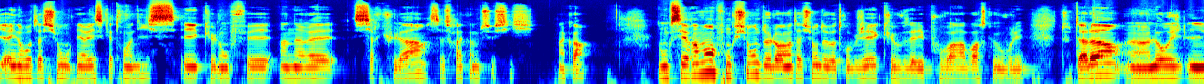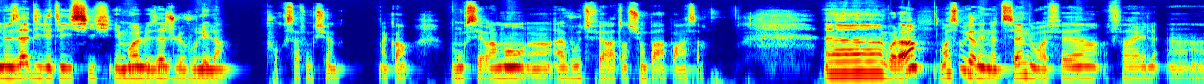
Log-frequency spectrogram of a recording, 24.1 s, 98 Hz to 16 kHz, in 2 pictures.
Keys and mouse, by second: 1.1 KP_Enter, 2.0 space, 6.3 click, 6.9 shift+click, 9.3-16.3 shift+middle drag, 16.3 drag, 16.5-22.0 middle drag, 22.0-24.0 drag.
